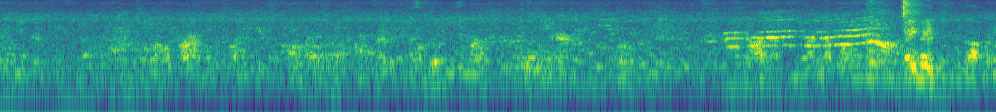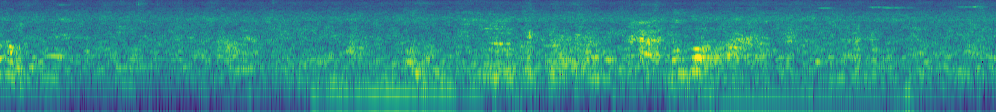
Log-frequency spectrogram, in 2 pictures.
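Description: A crowd of people murmurs and chatters nearby.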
